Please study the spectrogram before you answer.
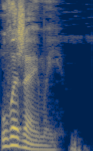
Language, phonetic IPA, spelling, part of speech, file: Russian, [ʊvɐˈʐa(j)ɪmɨj], уважаемый, verb / adjective, Ru-уважаемый.ogg
- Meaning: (verb) present passive imperfective participle of уважа́ть (uvažátʹ); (adjective) 1. dear, esteemed (a formal way of addressing someone at the beginning of a letter) 2. respectable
